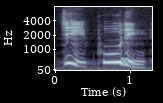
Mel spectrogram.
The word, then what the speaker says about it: pouding: That is spelled P for pudding, O-U-D-I-N-G, pudding.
